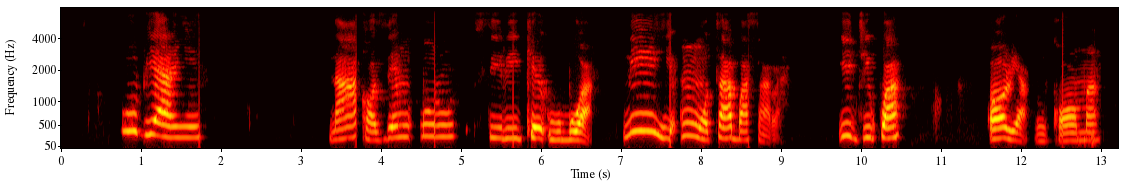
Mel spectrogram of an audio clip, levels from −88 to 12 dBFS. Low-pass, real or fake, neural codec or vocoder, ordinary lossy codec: 7.2 kHz; real; none; Opus, 24 kbps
